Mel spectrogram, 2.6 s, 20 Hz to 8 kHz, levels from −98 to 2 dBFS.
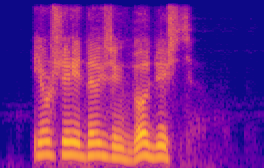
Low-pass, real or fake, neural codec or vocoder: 7.2 kHz; fake; codec, 16 kHz in and 24 kHz out, 0.6 kbps, FocalCodec, streaming, 4096 codes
